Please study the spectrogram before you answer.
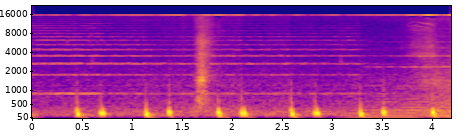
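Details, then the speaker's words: Regular paired whooshing thumps of a fetal heartbeat on an ultrasound monitor, played in a TV drama scene (simulated). "Bence de biraz da sesini açar mısın Kalp atışların duymasını istiyorum dünyada duyup duyabileceğim belki de en güzel ses"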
